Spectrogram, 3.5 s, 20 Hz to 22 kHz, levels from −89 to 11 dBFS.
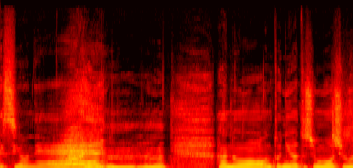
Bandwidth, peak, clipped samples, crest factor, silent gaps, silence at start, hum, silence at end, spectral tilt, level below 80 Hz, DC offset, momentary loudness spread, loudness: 18 kHz; -10 dBFS; under 0.1%; 16 dB; none; 0 s; none; 0 s; -5 dB/octave; -60 dBFS; under 0.1%; 10 LU; -26 LUFS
